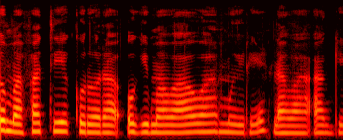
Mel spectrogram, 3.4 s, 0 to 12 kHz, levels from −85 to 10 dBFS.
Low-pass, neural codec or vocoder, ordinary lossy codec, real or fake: 10.8 kHz; vocoder, 44.1 kHz, 128 mel bands every 256 samples, BigVGAN v2; none; fake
